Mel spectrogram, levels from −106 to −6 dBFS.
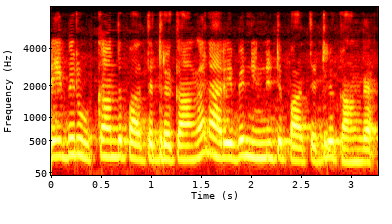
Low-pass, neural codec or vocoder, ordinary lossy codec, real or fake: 7.2 kHz; vocoder, 44.1 kHz, 128 mel bands, Pupu-Vocoder; none; fake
